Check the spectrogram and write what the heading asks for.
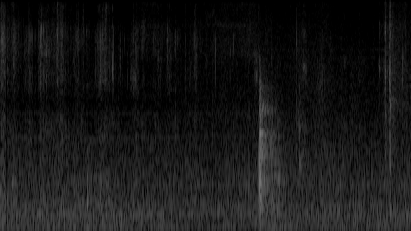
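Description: Faint handling of birch branches and iris stems in a glass vase, with small scattered ticks and one short sharp click about two and a half seconds in.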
